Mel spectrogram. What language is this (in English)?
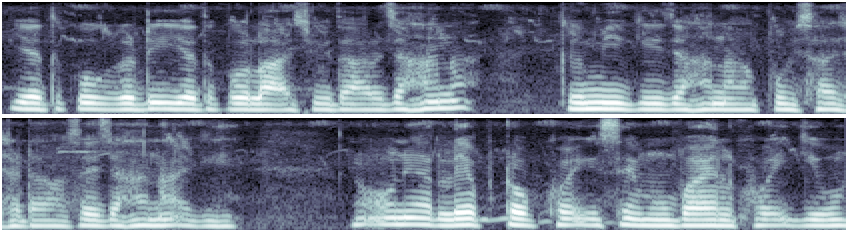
Santali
